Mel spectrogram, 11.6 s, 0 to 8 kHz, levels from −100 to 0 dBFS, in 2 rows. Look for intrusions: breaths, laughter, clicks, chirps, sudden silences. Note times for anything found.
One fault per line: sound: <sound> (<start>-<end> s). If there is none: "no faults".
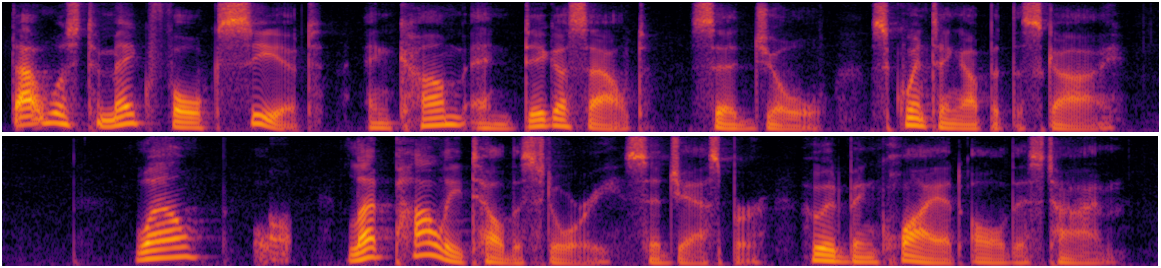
sound: laugh (7.0-7.2 s)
